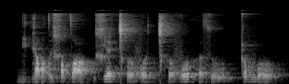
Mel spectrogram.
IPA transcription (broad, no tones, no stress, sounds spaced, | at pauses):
ɡ i ɡ ɛ ɾ ɤ dˤ u ɕ e tˤ i | ɕ ɛ ǀʰ ɤ v ɤ ǀʰ ɤ v o h ɤ s u | ʈ ɔ m o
